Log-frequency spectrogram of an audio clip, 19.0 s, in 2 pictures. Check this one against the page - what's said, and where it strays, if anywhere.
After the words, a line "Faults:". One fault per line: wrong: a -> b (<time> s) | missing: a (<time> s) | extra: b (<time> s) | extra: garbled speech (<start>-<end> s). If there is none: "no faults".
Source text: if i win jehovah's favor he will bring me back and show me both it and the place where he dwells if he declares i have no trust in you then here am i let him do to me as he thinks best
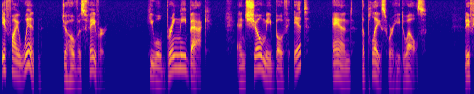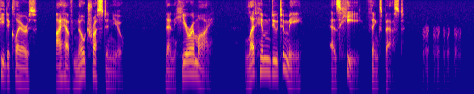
if i win jehovah's favor he will bring me back and show me both it and the place where he dwells if he declares i have no trust in you then here am i let him do to me as he thinks best
Faults:
no faults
